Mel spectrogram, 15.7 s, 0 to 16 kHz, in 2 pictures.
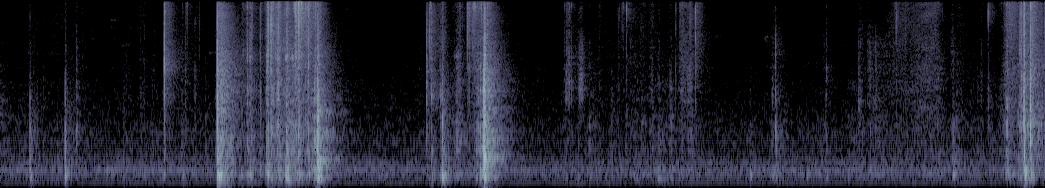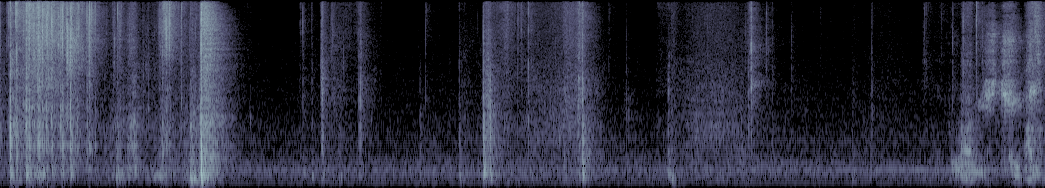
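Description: A cardboard shipping box holding a 90-gallon freshwater planted aquarium is cut open by hand, giving scattered scraping and tearing bursts with rustling and crinkling between them, close and moderately loud, with no talk.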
